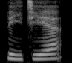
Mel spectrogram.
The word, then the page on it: 礼节: lǐ jié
